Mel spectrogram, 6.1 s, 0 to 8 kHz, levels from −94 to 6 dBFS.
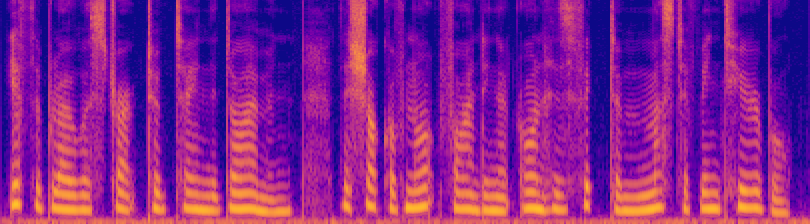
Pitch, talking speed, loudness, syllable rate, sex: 205 Hz, 215 wpm, -17 LUFS, 5.1 syllables/s, female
